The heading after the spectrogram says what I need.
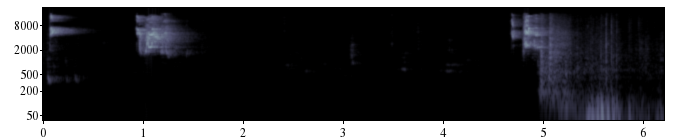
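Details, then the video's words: Pet lovebirds heard as they eat and play: two short high scratchy squawks a second apart, quiet, then a longer rasping outburst with low rustling beneath it. "Lovebird Sounds"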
